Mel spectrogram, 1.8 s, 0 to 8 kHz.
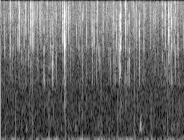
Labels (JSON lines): {"label": "biophony, crackle", "recorder": "SoundTrap 600"}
